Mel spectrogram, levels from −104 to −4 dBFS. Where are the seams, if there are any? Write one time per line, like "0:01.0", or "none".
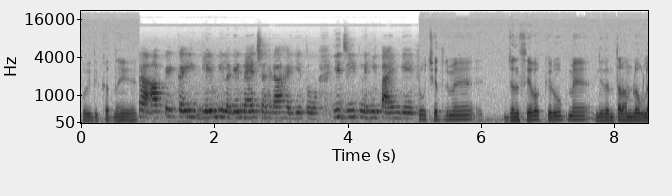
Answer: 0:00.9
0:05.1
